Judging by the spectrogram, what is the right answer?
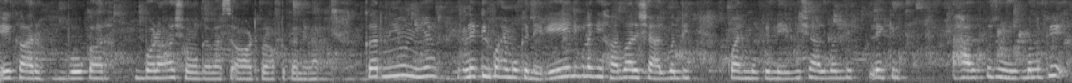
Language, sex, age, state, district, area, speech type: Dogri, female, 18-30, Jammu and Kashmir, Samba, rural, spontaneous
